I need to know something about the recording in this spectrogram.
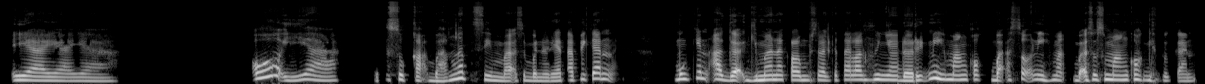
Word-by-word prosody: Iya 200 -1 +4 0.2
iya 175 -1 -2 0.2
iya. 170 0 -4 1.6
Oh, 335 +8 +4
iya. 190 0 -2 0.3
Itu 230 - -17 0.2
suka 190 -4 -5
banget 175 - +1
sih, 210 - -2
Mbak, 165 -3 -1
sebenarnya. 170 -2 -1
Tapi 195 +6 -3
kan, 265 +2 +2 0.7
mungkin 245 +4 0
agak 205 -5 +4
gimana 210 +3 +4
kalau 205 -2 +1
misalnya 195 -1 -3
kita 205 +2 -4
langsung 215 +1 +2
nyodori, 195 -3 +2
"Nih 275 -2 +6
mangkok 225 -1 0
bakso 200 +3 -3
nih, 220 -3 0
mak 195 - -4
bakso 195 +2 0
semangkok." 215 0 +1
Gitu 175 0 -10
kan? 160 0 -6
205 Hz, 150 wpm, -20 LUFS, 185-225 Hz, 1.6 s, Nih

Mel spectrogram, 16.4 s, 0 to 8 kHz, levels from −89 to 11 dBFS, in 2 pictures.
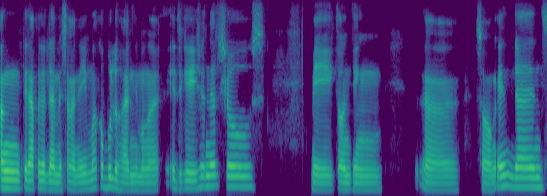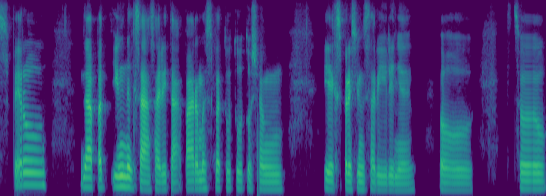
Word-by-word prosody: ang 130 -1 +6
pinapanood 125 -1 +3
namin 115 -1 +3
sa 115 - -1
kanya 110 +1 -1
'yong 125 +4 -2
makabuluhan, 140 -8 0
yung 110 0 -2
mga 110 +1 -2 0.2
educational 135 +6 0
shows 155 -1 -1 0.7
may 110 -2 +1
kaunting, 110 -1 -1 0.6
ah, 105 -1 -2 0.3
song 105 0 -1
and 160 0 +1
dance 150 0 +1
pero, 180 0 +1 0.5
dapat 145 -1 +5 0.2
yung 155 0 +6
nagsasalita 115 -4 +2
para 120 +1 +4
mas 130 -1 -2
matututo 125 -1 -4
siyang 115 -1 -2 0.7
i-express 120 -1 +2
yung 115 - -2
sarili 110 -1 -3
niya, 100 0 -3 0.4
oo. 105 -1 -3 0.6
So, 120 -1 0
120 Hz, 115 wpm, -25 LUFS, 110-145 Hz, 0.7 s, ang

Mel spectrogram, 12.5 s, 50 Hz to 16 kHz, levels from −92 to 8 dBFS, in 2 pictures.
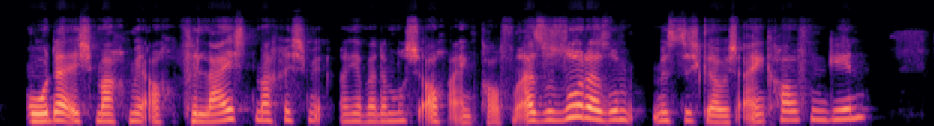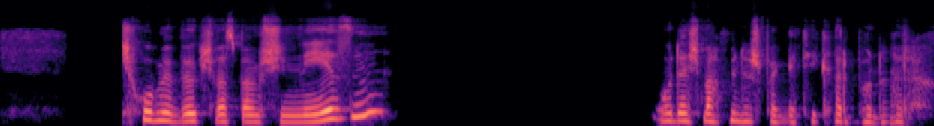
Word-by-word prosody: oder 215 +2 +7
ich 220 - 0
mache 210 0 0
mir 215 - -1
auch - - -7
vielleicht 220 +6 +2
mache 235 +1 -2
ich 235 - -6
mir - - -8
ah, 205 - -7
ja, 215 - -3
aber 205 0 -3
dann 210 0 -4
muss 220 0 -4
ich - - -1
auch - - 0
einkaufen. 175 -1 -6
Also, 230 +1 +3
so 300 +8 +4
oder 285 -6 +8
so 250 +1 0
müsste 230 0 -4
ich, 225 - -5
glaube 180 -1 +1
ich, - - -3
einkaufen 245 +4 -2
gehen. 275 +5 -1 1.3
Ich - - -3
hole 240 -2 +1
mir 225 -4 -2
wirklich 210 0 -1
was 200 0 -2
beim 195 -1 -3
Chinesen 200 - +1 1.9
oder 220 -3 -4
ich 210 0 -4
mache 210 -3 -5
mir 220 - -6
'ne 200 - -8
Spaghetti 190 0 -9
Carbonara. 190 -1 -11
215 Hz, 200 wpm, -21 LUFS, 200-245 Hz, 1.9 s, oder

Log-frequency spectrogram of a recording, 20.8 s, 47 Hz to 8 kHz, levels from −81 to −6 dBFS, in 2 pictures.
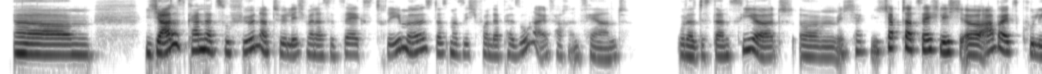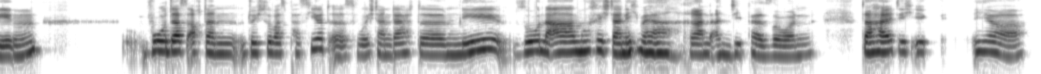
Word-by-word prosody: Ähm, 185 -2 +4 0.5
ja, 205 - +9
das 370 -3 +4
kann 245 +1 +4
dazu 230 -2 +1
führen 230 +7 -1
natürlich, 195 - -2
wenn 185 - -4
das 175 -1 -4
jetzt 170 -1 -10
sehr 195 -1 -2
extrem 185 +6 -4
ist, 245 +5 -2
dass 200 0 -6
man 200 - -5
sich 190 0 -10
von 190 -2 -9
der 170 - -3
Person 175 0 -7
einfach 180 -2 -8
entfernt 155 0 -10 0.4
oder 170 -4 -2
distanziert. 170 - -1
Ähm, 160 -3 -5
ich 200 +5 -9
habe 225 -1 -7
ich 230 -1 -7
habe 285 0 +5
tatsächlich, 250 -5 +5
äh, - - -2
Arbeitskollegen, 195 -1 +2 0.8
wo 405 - -1
das 230 0 +5
auch - - -3
dann 200 -2 -4
durch 205 0 -4
so 220 - -2
was 200 0 -5
passiert 265 +6 -5
ist, 165 +1 -8
wo 180 - -7
ich 180 - -7
dann 185 -2 -8
dachte: 195 -2 -3
„Ne, 225 +7 0
so 220 +5 +1
nah 215 0 +2
muss 230 +2 0
ich 235 -2 -1
da 200 -2 +2
nicht 220 +4 0
mehr 205 -2 +1 0.2
ran 195 +1 0
an 180 +1 -6
die 195 +2 -8
Person.“ 175 0 -5 0.4
Da 210 -1 +3
halte 225 +1 +3
ich 220 - -8
e 220 0 -5 0.4
ja. 205 -6 -5
200 Hz, 175 wpm, -25 LUFS, 180-225 Hz, 0.8 s, ja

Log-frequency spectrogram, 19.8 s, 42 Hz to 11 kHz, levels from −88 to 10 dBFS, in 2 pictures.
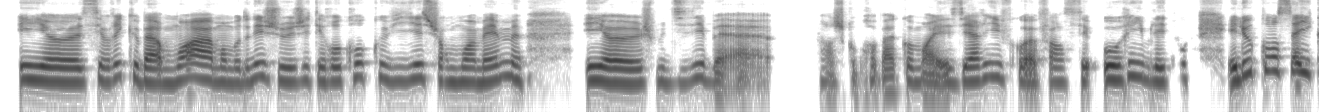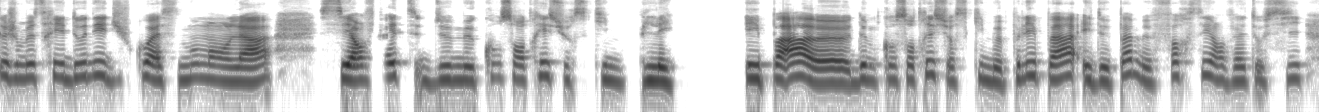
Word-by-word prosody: et 210 -2 +2
heu, 190 -1 +2
c'est 190 +3 -7
vrai 230 +5 -4
que, 230 - -5
bah, 190 -4 +3
moi, 205 +6 +2
à 220 -2 +7
un 210 - 0
moment 185 -1 -5
donné, 220 +6 -3
je 200 -5 -2
j'étais 195 0 -6
recroquevillée 205 +1 -5
sur 200 -4 -3
moi-même 190 +5 -2 0.5
et 205 -1 +3
heu, 180 -1 +3
je - - -7
me 190 - -8
disais: 185 +6 -7
«Bah, - - -5
heu, - - -6 0.4
enfin, - - -12
je - - -6
comprends - - -13
pas 120 - -4
comment 195 -2 -4
elles - - -2
y - - +1
arrivent, 225 +3 -2
quoi. - - -2
Enfin, 190 - -7
c'est 190 - -8
horrible 215 0 +1
et 190 - 0
tout», 230 +4 -14 0.3
et 195 - +5
le 265 - +2
conseil 320 -1 0
que 255 - 0
je 225 -2 -3
me 230 - 0
serais 235 +1 -2
donné, 245 +4 0
du 205 -1 -9
coup, 250 - -2
à 220 - +6
ce 210 +1 -13
moment-là, 210 -3 +3 0.3
c'est, 225 - +4
en 205 0 +7
fait, 240 +4 -1 0.2
de 210 +4 -2
me 205 -1 -2
concentrer 235 +3 -3
sur 215 -4 -7
ce - - -5
qui 220 - -7
me 195 -2 -7
plaît 195 -2 +2 0.5
et 225 -1 +3
pas, 225 +3 +9 0.3
heu, - - -5
de 220 - +1
me 205 - -8
concentrer 210 +6 -3
sur 210 -7 -3
ce 190 - -10
qui 220 - -7
me 190 -2 -1
plaît 220 +9 -3
pas 245 +1 +4
et 210 - 0
de 195 - 0
pas 260 +9 -1
me 210 -8 -5
forcer, 250 +7 -6
en 210 - -4
fait, 195 +1 -6
aussi. 220 +4 -7
210 Hz, 245 wpm, -23 LUFS, 195-235 Hz, 0.5 s, pas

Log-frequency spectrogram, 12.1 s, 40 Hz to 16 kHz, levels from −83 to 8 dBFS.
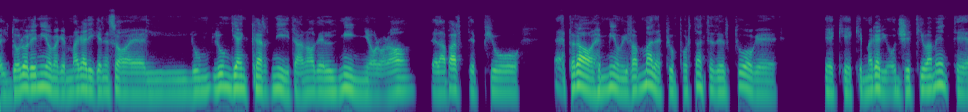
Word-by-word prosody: il 100 0 -5
dolore 145 +5 +5
mio 155 -3 +3
ma 120 - 0
che 115 - -2
magari 125 +2 +2
che 125 - -1
ne 120 0 -3
so 115 -1 0
è 110 0 -1
l'u 110 +3 -5
l'unghia 145 0 +3
incarnita, 125 -3 0
no, 120 +2 -1
del 120 0 0
mignolo, 110 -7 -2
no, 125 +3 0 0.2
della 115 0 -2
parte 120 -4 +1
più 115 -1 -3 0.4
eh, - - -8
però 150 -6 +7
il 125 - -1
mio 140 0 0
mi 115 - -2
fa 130 +2 +1
male 160 -1 +3
è - - -12
più 125 - -4
importante 125 +4 -5
del 120 -1 -3
tuo 150 -3 0
che 110 -2 -6 0.5
che 115 -3 -3
che 115 +2 -6
magari 125 +1 +2
oggettivamente 125 +2 -1
120 Hz, 185 wpm, -22 LUFS, 115-135 Hz, 0.5 s, però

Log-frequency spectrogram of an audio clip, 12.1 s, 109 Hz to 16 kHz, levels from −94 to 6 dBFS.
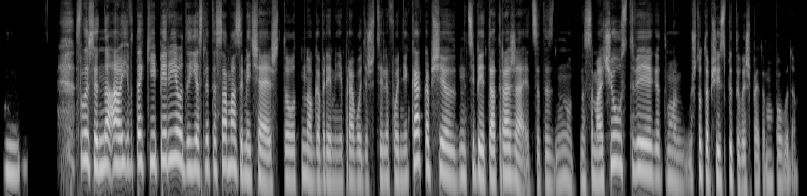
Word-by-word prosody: М. 195 -1 -3 0.8
Слушай, 270 -5 +4
ну 240 +2 +5
а 245 +1 +8
и 245 0 0
в 240 - -10
такие 265 0 +2
периоды, 275 -4 +3
если 220 +1 +1
ты 220 - -4
сама 235 +1 +2
замечаешь, 175 -6 0
что 175 +3 -4
вот 170 +1 -4
много 170 -3 -3
времени 160 -1 -5
проводишь 160 -2 -5
в - - -20
телефоне, 175 -1 -5
как 275 -1 +4
вообще 210 -2 +2
на 185 +1 -5
тебе 195 +1 +2
это 175 0 +3
отражается? 170 -6 0
Ты 160 - -8
з 150 - -13
ну 165 +1 -9
вот 145 - -15
на 160 - -8
самочувствии 210 +4 +1
г 185 - -6
этому 170 -4 -11
Что 205 - -3
ты 180 -3 -1
вообще 175 +1 -2
испытываешь 150 -4 -5
по - - -11
этому 160 - -11
поводу? 160 +4 -11
185 Hz, 200 wpm, -23 LUFS, 165-225 Hz, 0.8 s, а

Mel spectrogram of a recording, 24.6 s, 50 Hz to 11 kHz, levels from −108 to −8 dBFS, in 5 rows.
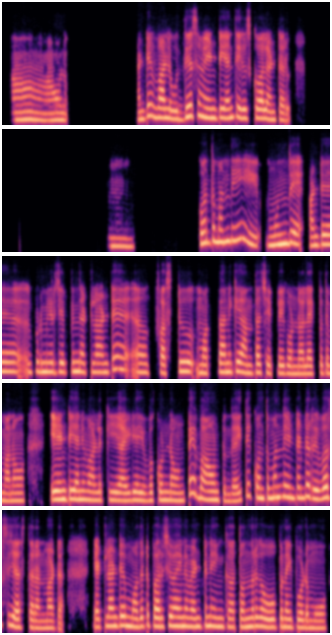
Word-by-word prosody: ఆ! 190 - -8 0.5
అవును. 185 0 -2 1.1
అంటే 215 +8 -1
వాళ్ళ 245 -1 +4
ఉద్దేశం 280 +9 +1
ఏంటి 245 0 +1
అని 255 +2 +1
తెలుసుకోవాలి 235 -1 +1
అంటారు. 195 -3 -4 2.2
హ్మ్. 210 -1 -4 1.1
కొంతమంది 320 +3 +2 0.6
ముందే 275 +3 +5 0.3
అంటే 235 +2 +1 0.5
ఇప్పుడు 240 +1 -3
మీరు 245 -2 0
చెప్పింది 250 +1 +1
ఎట్లా 235 +1 -5
అంటే 235 +7 -3 0.4
ఆహ్, 230 -1 -2 0.2
ఫస్ట్ 220 +3 -3 0.3
మొత్తానికే 240 +3 0
అంతా 215 +1 -1
చెప్పేయకుండా 205 -2 -2
లేకపోతే 200 +2 -4
మనం 195 +1 -3 0.6
ఏంటి? 235 +1 +5
అని 230 0 +2
వాళ్ళకి 215 0 -3 0.2
ఐడియా 210 +1 0
ఇవ్వకుండా 210 +2 -2
ఉంటే 205 - -3
బావుంటుంది. 220 -5 -1
అయితే 215 +10 -5
కొంతమంది 275 +2 +2
ఏంటంటే, 275 +2 +1
రివర్స్ 265 +4 +3
జేస్తారన్నమాట. 190 -3 -1 0.6
ఎట్లా 225 +3 -1
అంటే, 255 +1 +3
మొదట 225 +1 0
పరిచయం 230 +2 +3
అయిన 235 0 +3
వెంటనే 235 +2 +1
ఇంకా 220 -1 -2
తొందరగా 230 +2 +2
ఓపెన్ 215 +1 0
అయిపోవడము. 190 -2 -2
230 Hz, 115 wpm, -22 LUFS, 210-250 Hz, 2.2 s, ముందే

